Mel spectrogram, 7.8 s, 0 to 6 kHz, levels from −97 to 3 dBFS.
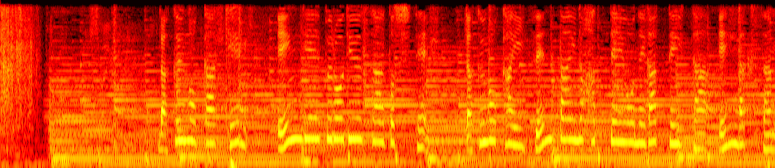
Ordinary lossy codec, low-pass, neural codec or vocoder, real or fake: none; 5.4 kHz; none; real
